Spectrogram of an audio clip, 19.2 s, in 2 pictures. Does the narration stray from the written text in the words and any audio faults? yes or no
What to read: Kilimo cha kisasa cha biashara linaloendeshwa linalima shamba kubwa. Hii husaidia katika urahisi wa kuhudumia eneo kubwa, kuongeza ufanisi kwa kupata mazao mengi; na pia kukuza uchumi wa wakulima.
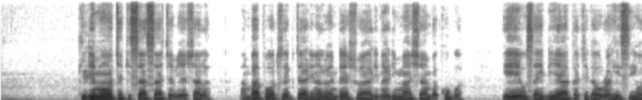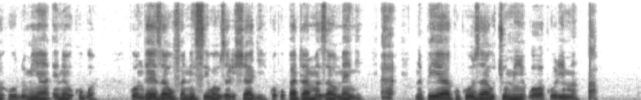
yes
